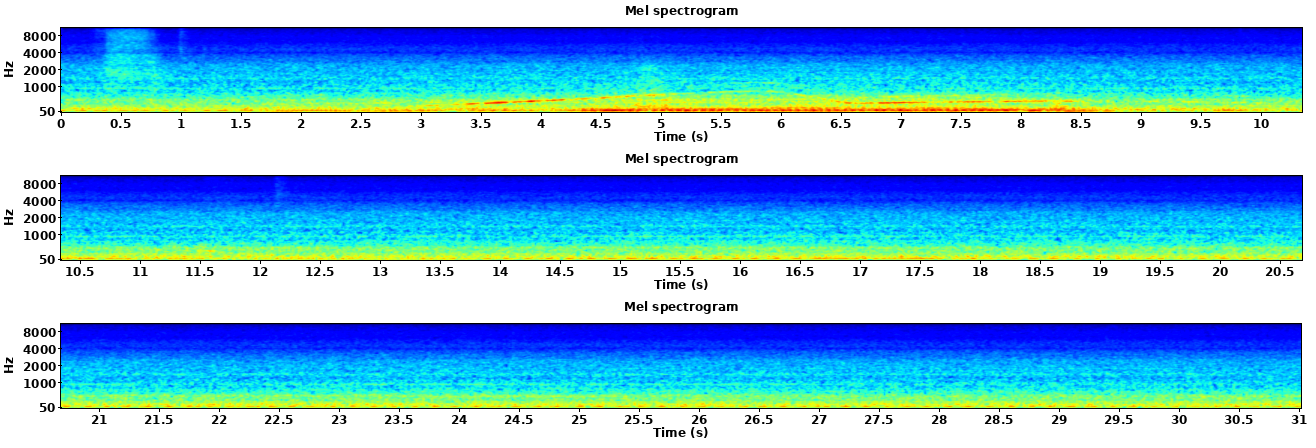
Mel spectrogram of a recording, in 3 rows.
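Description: Inside a New Flyer XD60 articulated city bus under way: a steady low rumble of engine and road. A few seconds in it grows louder, with a whine that rises and then falls away as the bus pulls ahead, before settling back to steady running.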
